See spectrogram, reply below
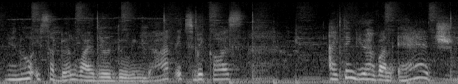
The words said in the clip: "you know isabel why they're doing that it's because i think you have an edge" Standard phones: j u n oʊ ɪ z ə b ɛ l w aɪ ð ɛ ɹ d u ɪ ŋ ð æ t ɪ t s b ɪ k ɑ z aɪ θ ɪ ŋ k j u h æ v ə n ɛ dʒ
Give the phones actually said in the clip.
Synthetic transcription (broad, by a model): j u n oʊ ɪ s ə b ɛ l w aɪ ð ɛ ɹ d u ɪ ŋ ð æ t ɪ t s b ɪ k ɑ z aɪ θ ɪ ŋ k j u h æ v ə n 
